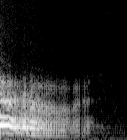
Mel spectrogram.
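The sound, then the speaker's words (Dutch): A dog on a chain growls, one low, rough rumble that starts strong and trails away into quiet within about a second. “hij had een grommende hond aan de ketting.”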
